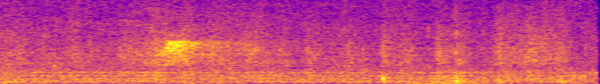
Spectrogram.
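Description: Faint squeak and rubbing of a tire-plug insertion tool being forced into the rubber tread of a tire, with a short high squeak about half a second in. The plug is resisting going into the angled hole.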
